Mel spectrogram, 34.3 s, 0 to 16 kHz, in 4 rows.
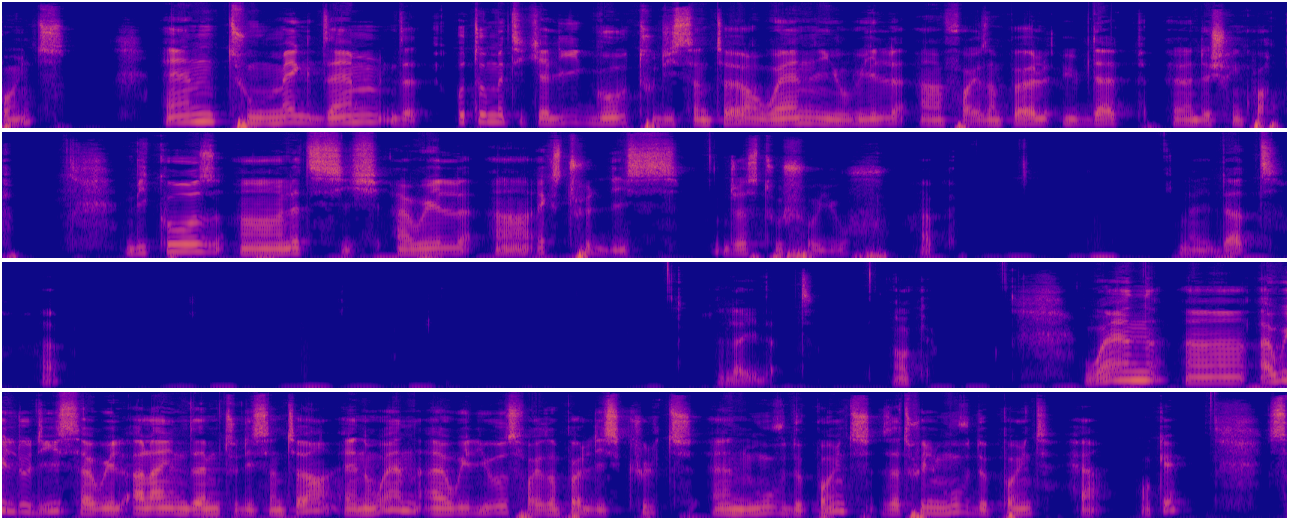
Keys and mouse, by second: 10.7 click, 11.0 shift+click, 11.2 shift+click, 12.3 middle click, 12.8 e, 14.6 click, 15.2 click, 15.8 click, 16.5 alt+click, 16.9 e, 18.4 click, 19.0 click, 19.7 alt+click, 20.0 e, 21.8 click, 22.6 click, 23.4 click, 24.0 click, 24.8 shift+middle click, 25.3 alt+click, 26.9 click, 27.6 middle click, 28.2 Tab, 30.2-33.2 drag, 33.6 Tab.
